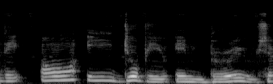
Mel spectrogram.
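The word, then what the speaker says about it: り: R-I, pronounced like the R-E-E in reef. So this is a re.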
